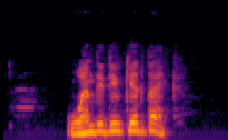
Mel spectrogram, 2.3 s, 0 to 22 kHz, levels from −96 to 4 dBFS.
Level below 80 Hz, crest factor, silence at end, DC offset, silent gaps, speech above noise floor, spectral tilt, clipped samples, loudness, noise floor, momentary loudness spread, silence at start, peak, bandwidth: -62 dBFS; 16 dB; 0.65 s; under 0.1%; none; 33 dB; -9.5 dB/octave; under 0.1%; -25 LUFS; -58 dBFS; 6 LU; 0.65 s; -12 dBFS; 6.4 kHz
